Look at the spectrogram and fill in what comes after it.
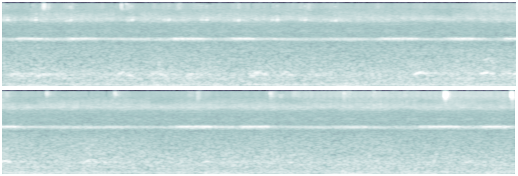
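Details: Crimean southern night, crickets singing in the night breeze: sustained high chirring with slight rhythmic pulsing, a few faint soft low tones mid-way, and an unbroken windy hiss.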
